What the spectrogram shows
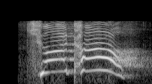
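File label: "tongue", hearing impaired; she2tou5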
